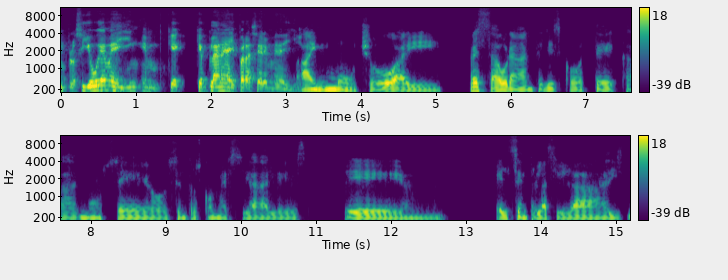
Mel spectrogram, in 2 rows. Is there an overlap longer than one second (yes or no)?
no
